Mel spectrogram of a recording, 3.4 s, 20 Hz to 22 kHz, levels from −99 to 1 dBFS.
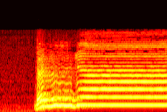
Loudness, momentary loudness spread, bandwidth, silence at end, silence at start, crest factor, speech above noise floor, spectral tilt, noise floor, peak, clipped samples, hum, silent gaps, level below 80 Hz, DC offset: -12 LUFS; 2 LU; 7.2 kHz; 0 s; 0.7 s; 12 dB; 41 dB; -3 dB/octave; -53 dBFS; 0 dBFS; under 0.1%; none; none; -62 dBFS; under 0.1%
